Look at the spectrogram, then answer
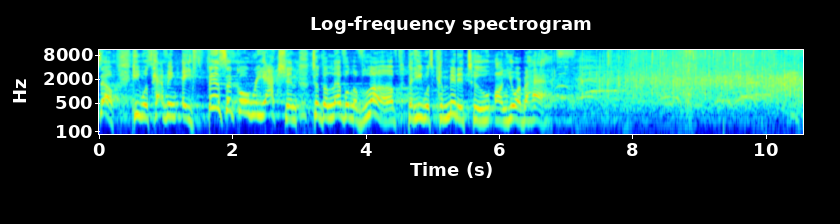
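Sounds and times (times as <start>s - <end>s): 
speech: 0.0s - 7.0s
crowd clapping: 6.8s - 10.5s.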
